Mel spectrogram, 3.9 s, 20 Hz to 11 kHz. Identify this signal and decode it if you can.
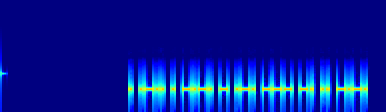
Morse code, heard as a keyed tone, about 44 wpm, 700 Hz. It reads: ELECTRONIC
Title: Top 1001-1250 Words 45wpm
